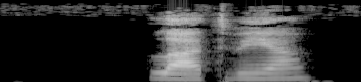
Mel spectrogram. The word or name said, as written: Latvia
